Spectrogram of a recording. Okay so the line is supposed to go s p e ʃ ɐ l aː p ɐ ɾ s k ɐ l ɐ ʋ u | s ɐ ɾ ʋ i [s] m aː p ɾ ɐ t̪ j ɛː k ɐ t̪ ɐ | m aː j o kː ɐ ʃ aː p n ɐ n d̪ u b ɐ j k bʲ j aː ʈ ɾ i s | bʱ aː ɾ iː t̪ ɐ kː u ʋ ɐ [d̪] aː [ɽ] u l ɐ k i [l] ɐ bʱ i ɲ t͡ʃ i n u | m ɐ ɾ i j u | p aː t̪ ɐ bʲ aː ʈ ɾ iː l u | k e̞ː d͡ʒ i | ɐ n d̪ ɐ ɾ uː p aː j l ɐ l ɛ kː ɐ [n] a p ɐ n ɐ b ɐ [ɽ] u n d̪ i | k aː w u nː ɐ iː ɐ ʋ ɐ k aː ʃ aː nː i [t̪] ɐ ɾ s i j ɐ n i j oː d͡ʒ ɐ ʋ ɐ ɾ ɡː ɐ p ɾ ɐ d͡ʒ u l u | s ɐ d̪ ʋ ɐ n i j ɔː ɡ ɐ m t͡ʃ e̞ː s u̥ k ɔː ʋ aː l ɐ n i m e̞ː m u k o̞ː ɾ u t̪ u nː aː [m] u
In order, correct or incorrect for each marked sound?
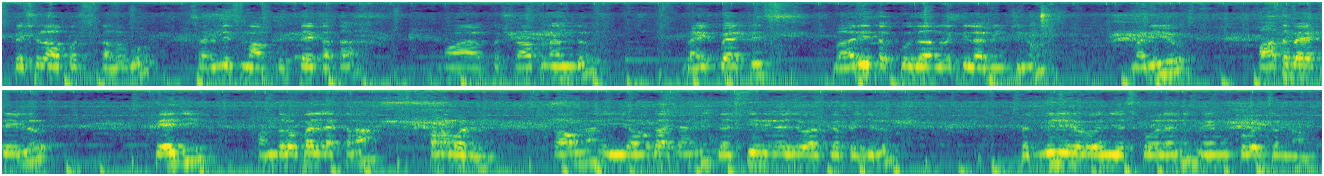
correct, correct, incorrect: ɾ, correct, correct, correct, incorrect: d̪, correct

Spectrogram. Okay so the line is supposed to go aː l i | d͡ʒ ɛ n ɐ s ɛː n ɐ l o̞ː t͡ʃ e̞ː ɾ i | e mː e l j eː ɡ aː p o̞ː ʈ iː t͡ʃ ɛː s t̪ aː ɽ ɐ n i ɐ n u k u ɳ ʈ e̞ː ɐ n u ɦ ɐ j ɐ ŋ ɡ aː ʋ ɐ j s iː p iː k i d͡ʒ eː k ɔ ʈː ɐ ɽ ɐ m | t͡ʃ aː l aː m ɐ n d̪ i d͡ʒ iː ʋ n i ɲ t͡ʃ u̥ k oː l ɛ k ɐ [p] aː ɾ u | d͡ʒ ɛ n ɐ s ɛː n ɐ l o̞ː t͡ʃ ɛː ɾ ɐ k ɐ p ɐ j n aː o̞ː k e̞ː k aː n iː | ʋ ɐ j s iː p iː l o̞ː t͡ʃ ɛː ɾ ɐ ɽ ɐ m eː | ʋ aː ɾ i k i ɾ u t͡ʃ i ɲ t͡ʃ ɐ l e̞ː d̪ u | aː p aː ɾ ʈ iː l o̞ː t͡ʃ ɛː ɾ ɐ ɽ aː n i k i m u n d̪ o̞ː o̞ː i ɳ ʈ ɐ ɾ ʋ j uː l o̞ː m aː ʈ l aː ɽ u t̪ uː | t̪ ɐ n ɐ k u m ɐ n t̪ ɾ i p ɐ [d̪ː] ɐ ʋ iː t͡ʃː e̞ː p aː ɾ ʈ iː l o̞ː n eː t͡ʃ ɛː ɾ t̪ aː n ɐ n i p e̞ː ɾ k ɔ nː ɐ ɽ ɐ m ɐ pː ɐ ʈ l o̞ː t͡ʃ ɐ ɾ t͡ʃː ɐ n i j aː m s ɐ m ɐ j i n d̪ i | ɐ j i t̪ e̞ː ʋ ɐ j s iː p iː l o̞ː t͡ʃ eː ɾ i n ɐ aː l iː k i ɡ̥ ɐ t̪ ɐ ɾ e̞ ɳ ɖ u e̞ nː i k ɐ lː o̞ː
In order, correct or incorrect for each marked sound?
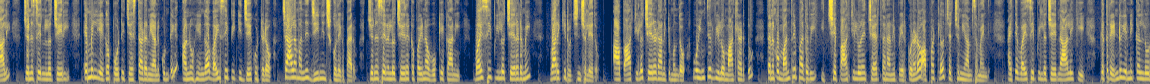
correct, incorrect: d̪

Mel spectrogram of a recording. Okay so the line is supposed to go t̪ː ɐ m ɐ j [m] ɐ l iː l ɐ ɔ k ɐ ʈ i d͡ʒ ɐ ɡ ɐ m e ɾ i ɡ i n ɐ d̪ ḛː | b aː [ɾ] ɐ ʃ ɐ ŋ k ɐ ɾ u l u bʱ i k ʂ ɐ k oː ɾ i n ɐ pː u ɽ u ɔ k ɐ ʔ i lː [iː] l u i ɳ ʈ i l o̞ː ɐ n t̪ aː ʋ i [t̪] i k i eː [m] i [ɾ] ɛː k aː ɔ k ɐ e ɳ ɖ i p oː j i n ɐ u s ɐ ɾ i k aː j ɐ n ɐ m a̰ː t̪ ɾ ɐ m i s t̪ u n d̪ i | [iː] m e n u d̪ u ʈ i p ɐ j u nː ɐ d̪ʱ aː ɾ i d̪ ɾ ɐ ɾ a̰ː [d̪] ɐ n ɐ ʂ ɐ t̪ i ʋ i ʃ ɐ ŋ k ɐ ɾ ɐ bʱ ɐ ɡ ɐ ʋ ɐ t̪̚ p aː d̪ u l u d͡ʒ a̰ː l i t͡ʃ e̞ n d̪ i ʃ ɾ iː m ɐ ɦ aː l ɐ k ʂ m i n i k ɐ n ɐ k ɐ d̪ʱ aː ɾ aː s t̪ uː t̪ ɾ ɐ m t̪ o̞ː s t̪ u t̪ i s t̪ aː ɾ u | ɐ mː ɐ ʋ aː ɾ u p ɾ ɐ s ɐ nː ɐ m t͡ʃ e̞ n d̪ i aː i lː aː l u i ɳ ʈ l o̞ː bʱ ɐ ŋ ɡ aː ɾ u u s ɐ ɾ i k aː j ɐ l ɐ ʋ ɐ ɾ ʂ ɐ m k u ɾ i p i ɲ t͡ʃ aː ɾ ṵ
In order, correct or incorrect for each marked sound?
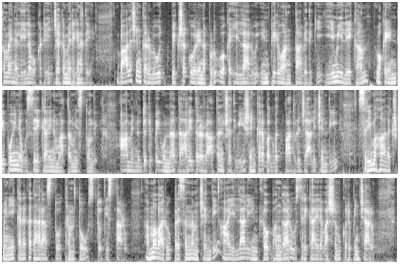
incorrect: n, incorrect: l, incorrect: aː, incorrect: d̪, correct, incorrect: l, incorrect: aː, incorrect: t̪

